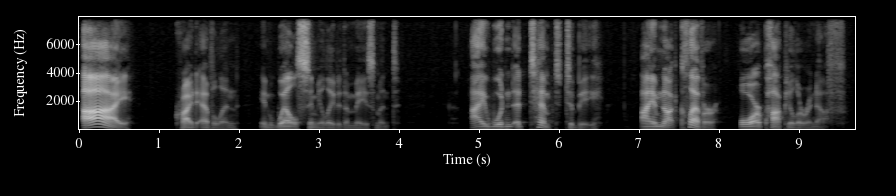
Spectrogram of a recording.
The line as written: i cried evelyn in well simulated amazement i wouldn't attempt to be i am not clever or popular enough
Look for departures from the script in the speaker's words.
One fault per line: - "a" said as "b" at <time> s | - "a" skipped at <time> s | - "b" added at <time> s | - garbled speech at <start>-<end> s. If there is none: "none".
none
